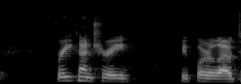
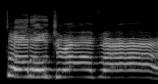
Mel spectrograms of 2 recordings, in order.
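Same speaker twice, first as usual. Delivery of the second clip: much higher, loud mock yell; hammed-up witch shriek; ritual shout; 13 semitones higher, 6 dB louder, much slower than usual. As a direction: bellow the name like casting a curse. Roommate shouting spell in living room.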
